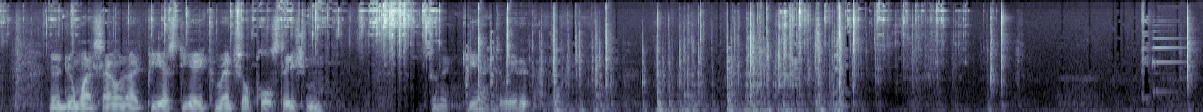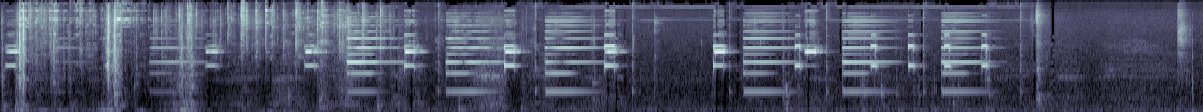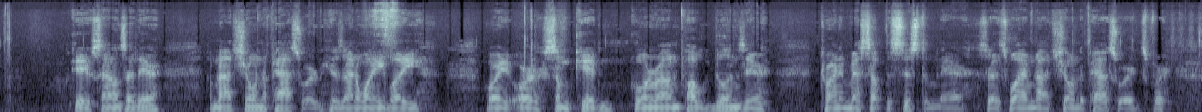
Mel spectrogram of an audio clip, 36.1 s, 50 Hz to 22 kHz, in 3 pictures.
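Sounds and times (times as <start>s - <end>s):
keys rattling in a lock: 0.0s - 10.2s, 11.4s - 18.4s, 27.7s - 28.2s
keypad beeps: 11.4s - 12.8s, 13.5s - 14.3s, 15.1s - 18.4s, 19.1s - 22.2s.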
